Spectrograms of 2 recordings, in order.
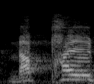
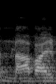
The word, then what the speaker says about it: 나팔: 나팔 분다고 하는 말하다 나발 분다고 하면 그건 분명한 얘기가 아니고 그건 발음이 잘못되었죠. 나팔이죠.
